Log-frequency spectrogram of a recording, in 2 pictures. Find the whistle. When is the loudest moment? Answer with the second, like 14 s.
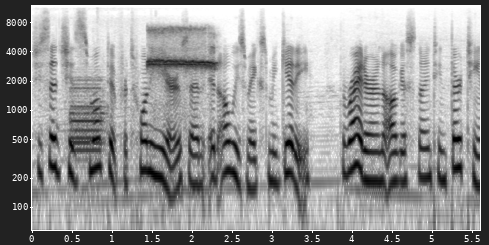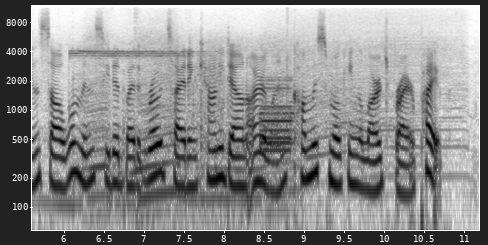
2 s.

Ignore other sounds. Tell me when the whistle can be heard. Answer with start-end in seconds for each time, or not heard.
1.4-2.4, 6.0-8.1.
